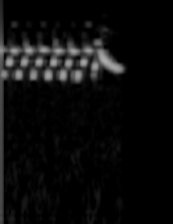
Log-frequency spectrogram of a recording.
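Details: Jordanian-style European goldfinch song for tutoring: about twelve crisp, rapid chirps over a thin high whistle, closing with a smooth descending slur, all in just over a second.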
